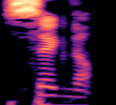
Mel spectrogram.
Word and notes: signal: American English

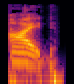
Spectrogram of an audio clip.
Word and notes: I'd: American English

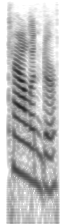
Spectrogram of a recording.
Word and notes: calendar: American English

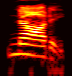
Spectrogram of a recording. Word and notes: naughty: American English

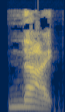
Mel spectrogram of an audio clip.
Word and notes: night: American English

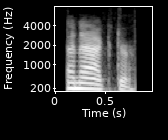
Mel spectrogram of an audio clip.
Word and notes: actor: American English

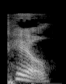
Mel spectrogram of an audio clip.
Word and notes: pill: American English

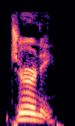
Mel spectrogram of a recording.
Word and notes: journey: American English

